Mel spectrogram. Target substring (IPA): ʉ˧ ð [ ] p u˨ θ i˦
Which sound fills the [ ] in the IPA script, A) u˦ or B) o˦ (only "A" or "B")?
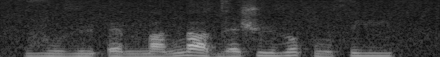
B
